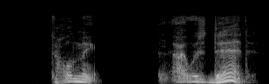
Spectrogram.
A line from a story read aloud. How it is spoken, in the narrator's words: I muttered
